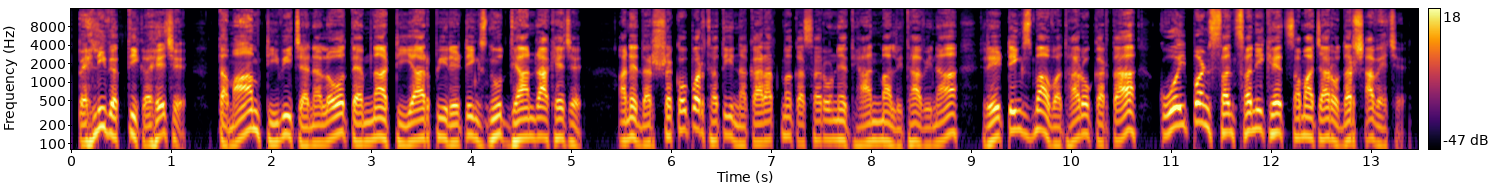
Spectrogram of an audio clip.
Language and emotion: Gujarati, disgusted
